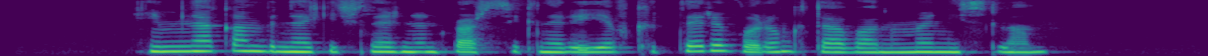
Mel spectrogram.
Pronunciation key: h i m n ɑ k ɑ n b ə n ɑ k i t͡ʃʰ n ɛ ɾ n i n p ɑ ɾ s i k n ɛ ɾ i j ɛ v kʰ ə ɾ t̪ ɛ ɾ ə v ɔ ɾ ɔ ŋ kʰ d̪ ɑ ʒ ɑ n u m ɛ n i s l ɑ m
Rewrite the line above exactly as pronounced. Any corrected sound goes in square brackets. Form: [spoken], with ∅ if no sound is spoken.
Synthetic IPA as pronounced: h i m n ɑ k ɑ n b ə n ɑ k i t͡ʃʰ n ɛ ɾ n [ɛ] n p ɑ ɾ s i k n ɛ ɾ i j ɛ v kʰ ə ɾ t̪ ɛ ɾ ə v ɔ ɾ ɔ ŋ kʰ d̪ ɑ [v] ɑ n u m ɛ n i s l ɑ m

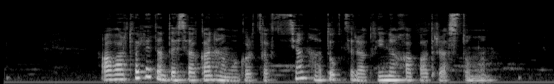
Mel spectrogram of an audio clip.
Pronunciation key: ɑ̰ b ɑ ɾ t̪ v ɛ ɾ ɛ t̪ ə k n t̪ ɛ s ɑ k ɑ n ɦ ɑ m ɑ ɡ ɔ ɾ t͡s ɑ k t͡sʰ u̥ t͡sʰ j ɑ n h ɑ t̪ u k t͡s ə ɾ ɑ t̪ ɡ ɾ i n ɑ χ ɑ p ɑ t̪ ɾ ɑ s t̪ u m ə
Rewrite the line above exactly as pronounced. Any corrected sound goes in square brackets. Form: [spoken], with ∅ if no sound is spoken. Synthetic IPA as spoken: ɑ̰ [v] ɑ ɾ t̪ v ɛ [l] ɛ t̪ ə [∅] n t̪ ɛ s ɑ k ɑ n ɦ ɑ m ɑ ɡ ɔ ɾ t͡s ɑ k t͡sʰ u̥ t͡sʰ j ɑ n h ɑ t̪ u k t͡s ə ɾ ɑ [∅] ɡ ɾ i n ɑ χ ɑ p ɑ t̪ ɾ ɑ s t̪ u m ə

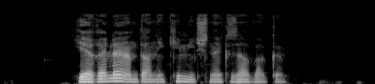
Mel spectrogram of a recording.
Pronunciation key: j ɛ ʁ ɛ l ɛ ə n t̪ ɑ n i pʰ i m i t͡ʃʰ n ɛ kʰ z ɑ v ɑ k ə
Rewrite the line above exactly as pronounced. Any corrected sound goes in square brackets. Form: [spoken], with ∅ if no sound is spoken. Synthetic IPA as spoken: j ɛ ʁ ɛ l ɛ ə n t̪ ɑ n i [kʰ] i m i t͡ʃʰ n ɛ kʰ z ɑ v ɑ k ə

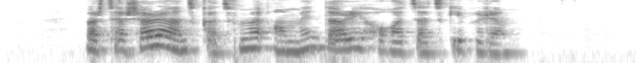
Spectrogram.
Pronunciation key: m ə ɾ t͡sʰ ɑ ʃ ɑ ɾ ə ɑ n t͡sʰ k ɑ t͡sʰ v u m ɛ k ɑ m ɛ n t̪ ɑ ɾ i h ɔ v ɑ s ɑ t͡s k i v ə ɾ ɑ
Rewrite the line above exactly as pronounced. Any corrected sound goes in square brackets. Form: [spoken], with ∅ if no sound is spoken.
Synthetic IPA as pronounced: m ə ɾ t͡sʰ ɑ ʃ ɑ ɾ ə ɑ n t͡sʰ k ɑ t͡sʰ v u m ɛ [ʔ] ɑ m ɛ n t̪ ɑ ɾ i h ɔ [ʁ] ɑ [t͡s] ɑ t͡s k i v ə ɾ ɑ

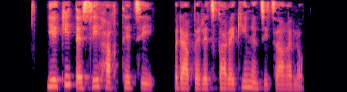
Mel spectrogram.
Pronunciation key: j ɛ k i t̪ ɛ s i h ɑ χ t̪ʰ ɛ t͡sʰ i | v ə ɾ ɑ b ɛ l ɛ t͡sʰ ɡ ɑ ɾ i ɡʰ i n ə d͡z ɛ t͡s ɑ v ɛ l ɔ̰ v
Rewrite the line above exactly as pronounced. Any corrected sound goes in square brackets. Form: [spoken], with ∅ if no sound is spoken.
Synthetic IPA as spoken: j ɛ k i t̪ ɛ s i h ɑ χ t̪ʰ ɛ t͡sʰ i | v ə ɾ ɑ b ɛ [ɾ] ɛ t͡sʰ ɡ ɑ ɾ [ɛ] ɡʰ i n ə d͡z [i] t͡s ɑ [ʁ] ɛ l ɔ̰ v

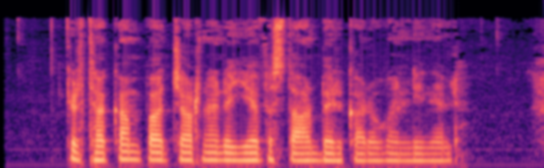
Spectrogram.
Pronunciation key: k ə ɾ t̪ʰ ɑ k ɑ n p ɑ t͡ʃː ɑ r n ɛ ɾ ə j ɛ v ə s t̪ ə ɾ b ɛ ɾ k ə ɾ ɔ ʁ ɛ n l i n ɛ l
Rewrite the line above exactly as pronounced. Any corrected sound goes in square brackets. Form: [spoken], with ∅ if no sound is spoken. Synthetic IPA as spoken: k ə ɾ t̪ʰ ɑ k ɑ n p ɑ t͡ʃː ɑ r n ɛ ɾ ə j ɛ v ə s t̪ [ɑ] ɾ b ɛ ɾ k [ɑ] ɾ ɔ ʁ ɛ n l i n ɛ l

